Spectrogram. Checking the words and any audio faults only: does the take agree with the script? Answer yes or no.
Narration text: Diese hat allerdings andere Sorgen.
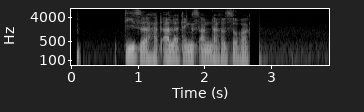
no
